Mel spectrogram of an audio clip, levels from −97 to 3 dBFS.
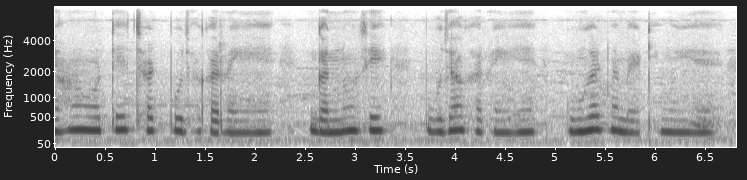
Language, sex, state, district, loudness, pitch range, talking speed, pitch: Hindi, female, Bihar, Jamui, -33 LUFS, 220-250 Hz, 165 wpm, 230 Hz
